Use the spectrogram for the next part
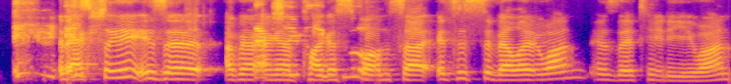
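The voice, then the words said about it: Australian accent. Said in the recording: “so Australian with our intros ... a bit of, again, an Australian twang to this podcast”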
